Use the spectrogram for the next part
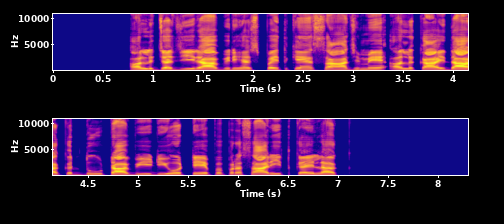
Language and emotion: Maithili, neutral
